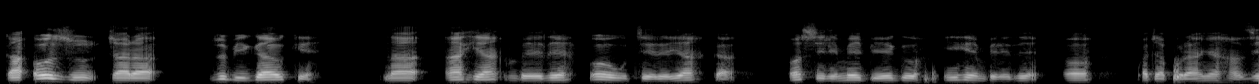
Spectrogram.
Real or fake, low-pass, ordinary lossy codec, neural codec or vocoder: real; 10.8 kHz; Opus, 32 kbps; none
